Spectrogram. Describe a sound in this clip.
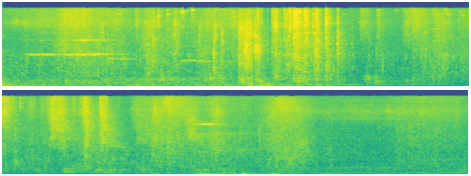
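Elevator doors slide and rumble.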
